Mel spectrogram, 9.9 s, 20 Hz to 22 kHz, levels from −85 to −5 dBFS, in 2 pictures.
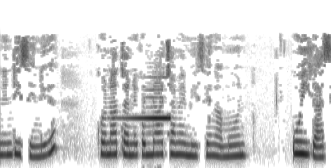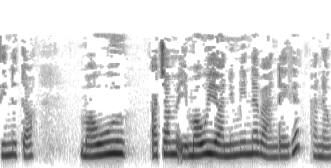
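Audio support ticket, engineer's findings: Watery, swirly texture across the whole clip, with heavy codec damage: weak components flicker on and off between frames, attacks smeared, nothing above 10.5 kHz. Likely MP3 compression at a low bitrate, which fits about 24 kbps, where the encoder zeroes weak frequency lines when bits run short. On a spectrogram the top is cut flat at 10.5 kHz, with blotchy, patchy holes and isolated islands below that line.

Loudspeaker feedback squeal, 1.61–2.59 s, ending just before "mising amun". A single 1.3 kHz tone swells over roughly 0.7 s to about 5 dB above the signal. Mic is picking up its own loudspeaker, with loop gain above one at 1.3 kHz. On a spectrogram it shows as a lone horizontal line brightening as it rises. On the waveform the envelope grows steadily, then drops when the squeal ends.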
